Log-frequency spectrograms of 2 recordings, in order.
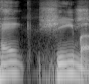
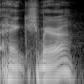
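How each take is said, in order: First: The surname is said as two syllables, 'Shima'. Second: The surname is said with an m-r sound, 'Shmera'. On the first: The speaker calls it right. "it's Shima, actually" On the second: The speaker calls it wrong. "I say it wrong"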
